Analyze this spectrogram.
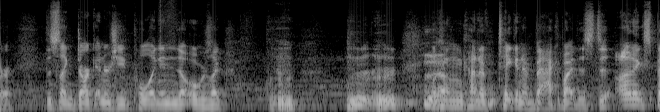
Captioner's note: confused grunts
